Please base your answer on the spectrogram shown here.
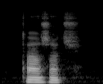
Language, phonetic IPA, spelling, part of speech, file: Polish, [ˈtaʒat͡ɕ], tarzać, verb, LL-Q809 (pol)-tarzać.wav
